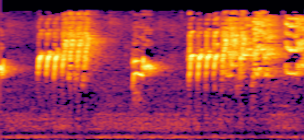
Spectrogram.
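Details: Cucak cungkok bulbul singing a sharp, varied song used as a training recording for songbirds, with filled-in phrases: a whistled note near the start, then rapid buzzy stuttering note bursts in two bouts.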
